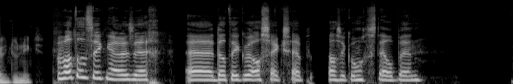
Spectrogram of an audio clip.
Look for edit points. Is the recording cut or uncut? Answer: cut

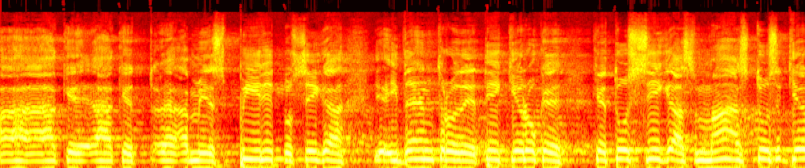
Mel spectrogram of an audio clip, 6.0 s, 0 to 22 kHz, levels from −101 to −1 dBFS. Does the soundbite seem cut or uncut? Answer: uncut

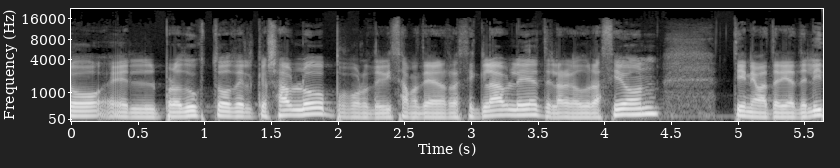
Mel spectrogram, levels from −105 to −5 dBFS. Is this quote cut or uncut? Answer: uncut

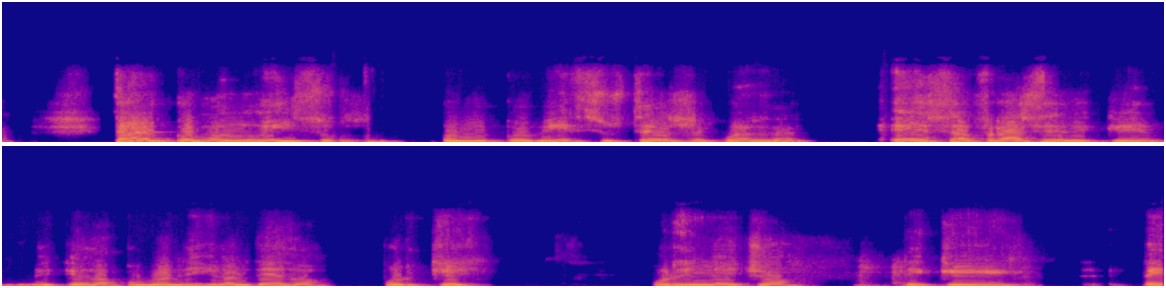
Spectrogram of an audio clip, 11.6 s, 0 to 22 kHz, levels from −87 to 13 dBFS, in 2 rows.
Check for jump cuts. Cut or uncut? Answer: uncut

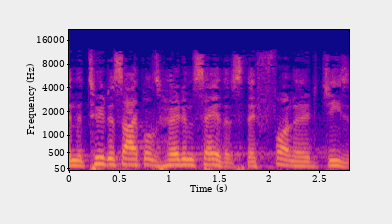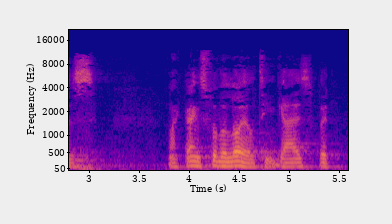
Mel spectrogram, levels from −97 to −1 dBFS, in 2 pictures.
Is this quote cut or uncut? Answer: uncut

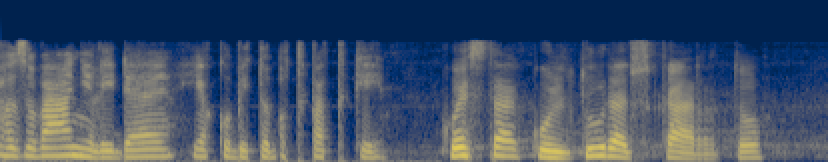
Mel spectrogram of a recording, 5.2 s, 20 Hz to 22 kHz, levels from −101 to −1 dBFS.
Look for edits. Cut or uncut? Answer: cut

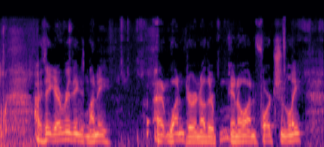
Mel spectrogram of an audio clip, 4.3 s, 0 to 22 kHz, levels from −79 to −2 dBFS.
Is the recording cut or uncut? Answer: cut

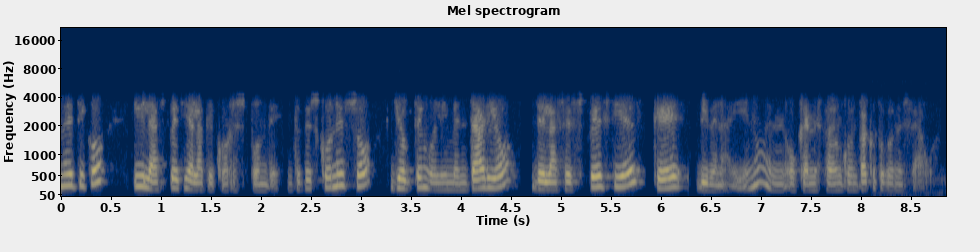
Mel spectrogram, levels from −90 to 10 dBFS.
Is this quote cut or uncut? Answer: cut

